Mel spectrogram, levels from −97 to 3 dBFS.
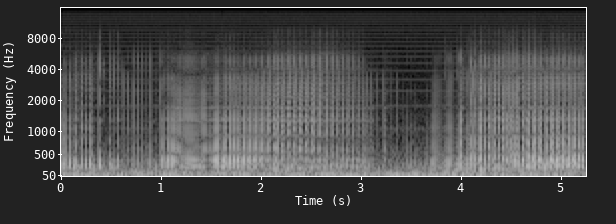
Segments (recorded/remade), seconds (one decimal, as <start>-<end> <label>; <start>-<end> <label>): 0.0-5.3 recorded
